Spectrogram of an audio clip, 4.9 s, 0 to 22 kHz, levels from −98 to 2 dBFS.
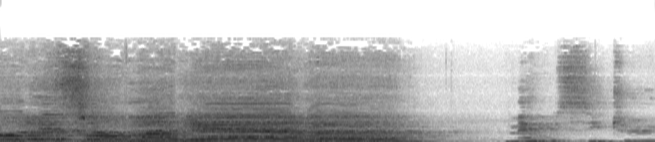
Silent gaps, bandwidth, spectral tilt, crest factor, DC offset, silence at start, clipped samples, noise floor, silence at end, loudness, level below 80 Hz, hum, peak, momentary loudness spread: none; 16 kHz; -2.5 dB/octave; 16 dB; under 0.1%; 0 s; under 0.1%; -52 dBFS; 0 s; -20 LUFS; -52 dBFS; none; -6 dBFS; 18 LU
